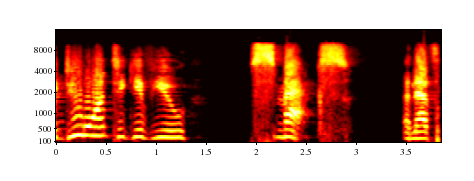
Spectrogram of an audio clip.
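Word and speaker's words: SMACSS: directly but I do want to give you Smacks and that's how it's pronounced scalable and modular architecture for CSS that's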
